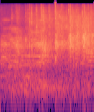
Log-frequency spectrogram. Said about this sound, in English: Yeah, that sounds like a golf clap, but I'll, I'll take it. You know, golf clap.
